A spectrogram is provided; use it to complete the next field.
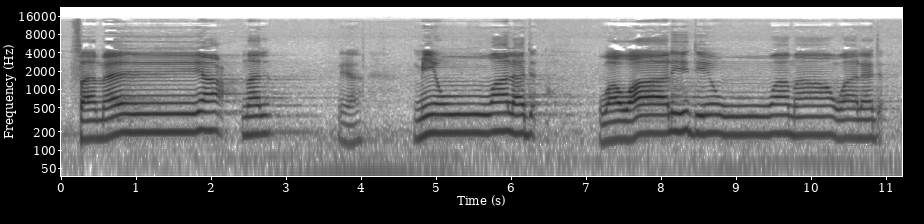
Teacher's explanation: Dia itu dengungnya nakis atau kurang sempurna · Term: idgham naqis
